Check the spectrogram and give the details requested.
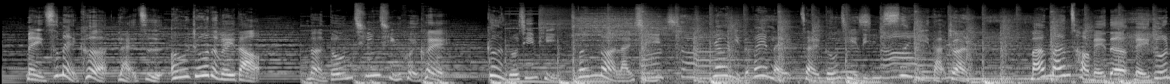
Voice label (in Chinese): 广告; 美滋每客来自欧洲的味道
